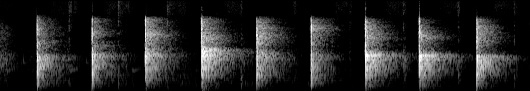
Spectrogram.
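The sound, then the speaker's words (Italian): A short round of applause: about ten crisp, evenly spaced hand claps at a steady, unhurried beat, each sharp and bright with a quick decay, with no voices. “io direi di fare anche un piccolo applauso ai nostri spettatori che si sono collegati con noi, quindi facciamolo.”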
